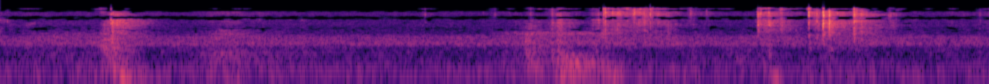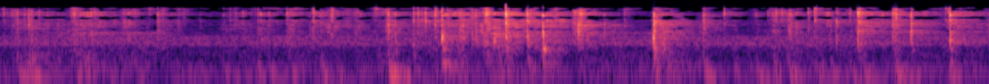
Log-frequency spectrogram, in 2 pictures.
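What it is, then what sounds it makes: Dried soap bar being scraped. A hand-sized, elongated dried soap bar coated in silver paint is held in one hand, gripped by long yellow-painted nails, while its crust is cut and scraped off with a small blade. Dry, crisp scraping and brittle crackling snaps come in clusters, sharper and denser toward the end, each click short and bright with little ring.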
